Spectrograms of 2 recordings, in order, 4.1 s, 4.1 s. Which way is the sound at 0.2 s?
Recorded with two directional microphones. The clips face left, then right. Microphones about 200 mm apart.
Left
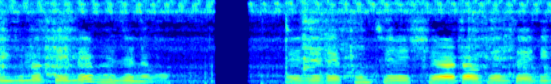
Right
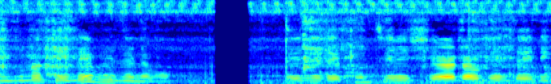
15° left (ahead or behind).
